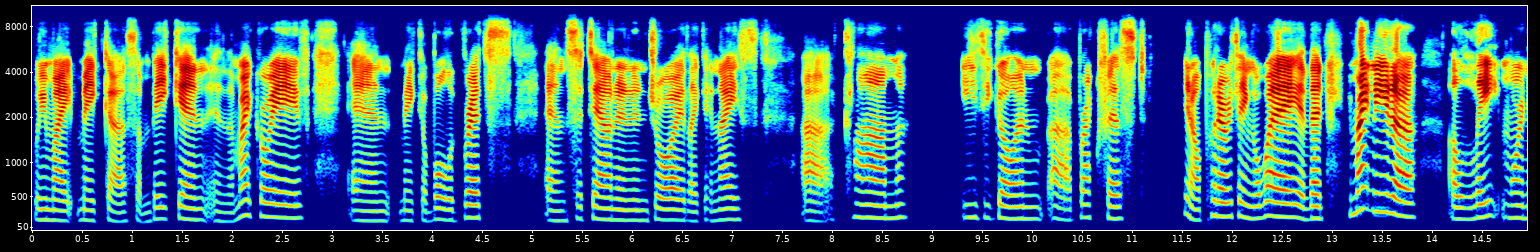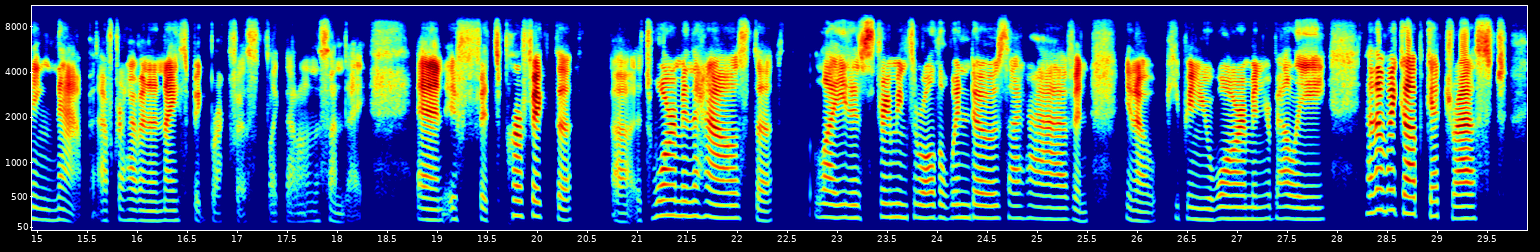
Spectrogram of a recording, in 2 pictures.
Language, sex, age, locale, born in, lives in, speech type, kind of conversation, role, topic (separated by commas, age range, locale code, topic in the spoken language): English, female, 50-54, en-US, United States, United States, conversation, unstructured, none, What does your perfect slow Sunday look like, from wake-up to wind-down, and how does it recharge you?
